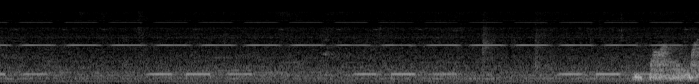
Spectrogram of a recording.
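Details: Infant middle cerebral artery Doppler with colour Doppler, probe placed over the transtemporal window: rhythmic whooshing flow pulses about 158 a minute over machine hum. Resistive index calculated, apparently about 0.825.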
